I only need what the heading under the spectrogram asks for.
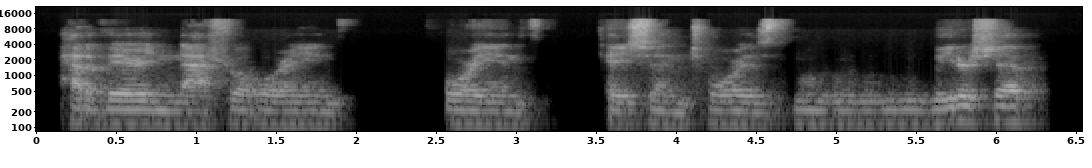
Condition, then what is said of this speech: Stuttering. And so when I'm feeling good, I also tend to be speaking well.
